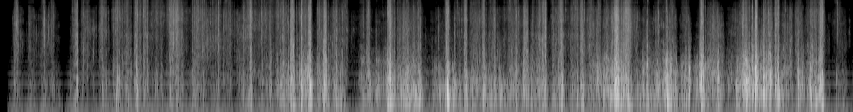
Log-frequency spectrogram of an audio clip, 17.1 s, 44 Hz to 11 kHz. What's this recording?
paper03-cutting paper#1
Large sheets of packing paper being cut with a pair of scissors. Could also apply to wrapping a present.
All samples in this set were recorded on a hollow, injection-molded, plastic table, which periodically adds a hollow thump if anything is dropped. Noise reduction applied to remove systemic hum, which leaves some artifacts if amplified greatly. Some samples are normalized to -0.5 dB, while others are not.
cut, cutout, christmas, wrapping, packing, cutting, paper, newspaper, scissors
